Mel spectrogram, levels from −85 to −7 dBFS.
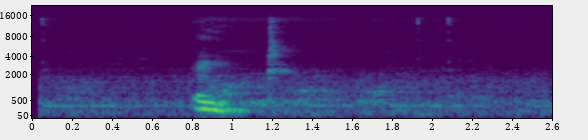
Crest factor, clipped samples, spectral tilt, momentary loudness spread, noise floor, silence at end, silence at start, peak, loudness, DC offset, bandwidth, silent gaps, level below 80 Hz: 22 dB; under 0.1%; -6.5 dB/octave; 24 LU; -54 dBFS; 0 s; 0.05 s; -16 dBFS; -32 LUFS; under 0.1%; 16 kHz; none; -72 dBFS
